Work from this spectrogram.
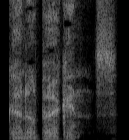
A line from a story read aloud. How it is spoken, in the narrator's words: the harsh voice of a lizard hissed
